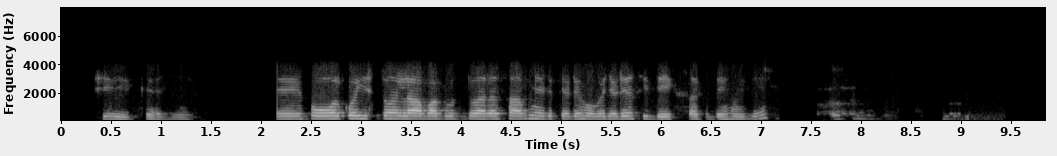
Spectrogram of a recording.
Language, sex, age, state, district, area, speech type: Punjabi, female, 45-60, Punjab, Mohali, urban, conversation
